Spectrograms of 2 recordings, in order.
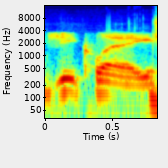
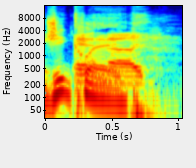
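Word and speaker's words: Giclée: And I'm the son of two artists, so I'm going to butcher the pronunciation of this, but I want to say Glycy. Is that the medium that you're using? – It's called G-Clay. – G-Clay.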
